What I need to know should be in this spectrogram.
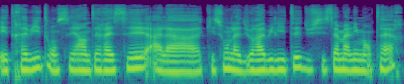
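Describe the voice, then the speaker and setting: Over a silent background in a very clean recording, a woman speaks at a moderate pace with a fairly low pitch and monotone, flat intonation. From China. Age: 30s. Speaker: startup co-founder. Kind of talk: interview. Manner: halting.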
